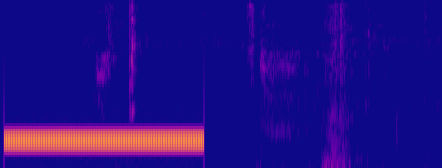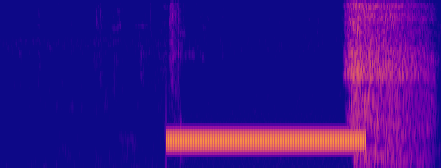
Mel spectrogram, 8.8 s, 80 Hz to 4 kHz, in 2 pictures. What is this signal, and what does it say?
Ringback tone (North America), 440 + 480 Hz.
